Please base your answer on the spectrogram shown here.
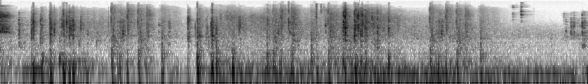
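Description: Continuous long-range musket fire in a Grand Tactician: The Civil War battle, with sharp cracks layered over a steady rolling din of massed shooting.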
